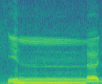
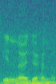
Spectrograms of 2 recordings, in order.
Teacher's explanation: Pada bacaan inna di sini ada hukum tajwid, yaitu gunnah, yaitu cara membacanya adalah kita menahan suara nunnya ya terlebih dahulu sepanjang 2 harakat lebih sedikit ya, kemudian baru kita baca janya.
